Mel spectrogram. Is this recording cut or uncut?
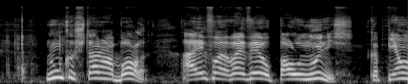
uncut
